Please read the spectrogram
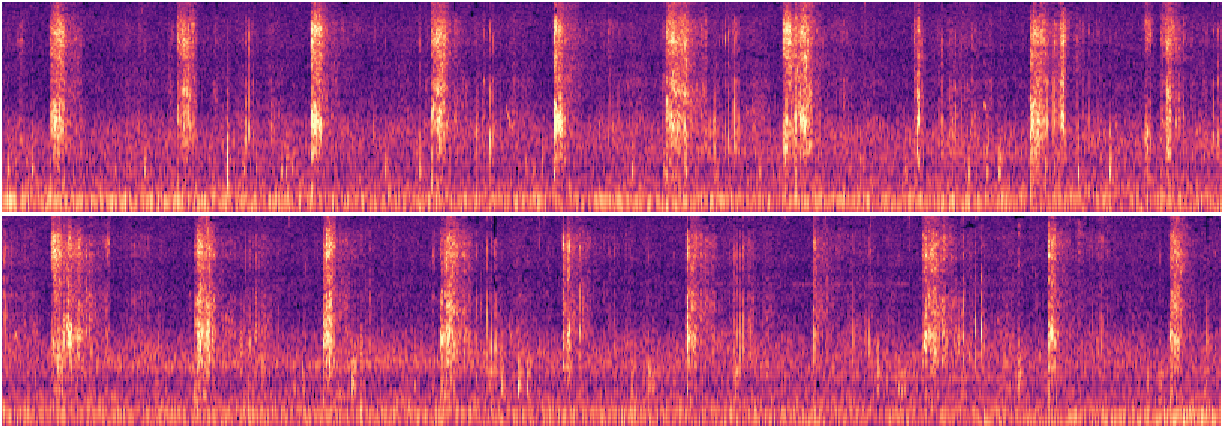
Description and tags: Walking in dirt (Ambient,omni)
earth, elements, omnidirectional, school-project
